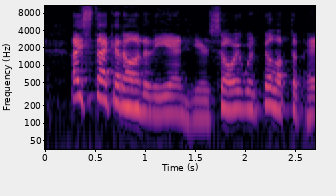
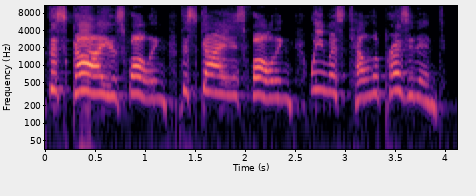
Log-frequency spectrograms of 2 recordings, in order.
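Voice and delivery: high, loud clucking alarm; shrieky chicken sounding the alarm; panicked clucking hen; 10 semitones higher, 10 dB louder than usual. A narrator's reading.

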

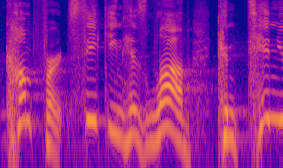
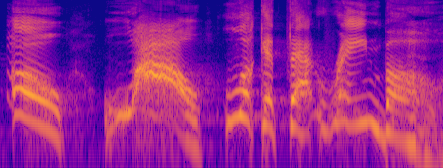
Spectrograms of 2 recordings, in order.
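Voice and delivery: higher, slow wonder; amazed; 5 semitones higher, much slower than usual. Retold or imitated. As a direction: marvel as it finally appears. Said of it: "and I went".

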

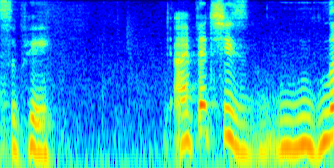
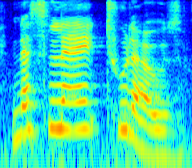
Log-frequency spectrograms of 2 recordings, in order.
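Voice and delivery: "Nestlé Toulouse" said slowly with a mock French accent; 2 semitones higher, slower than usual. French name said with flair.

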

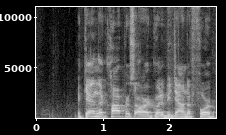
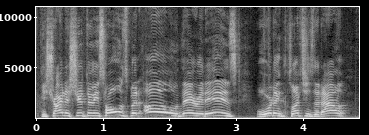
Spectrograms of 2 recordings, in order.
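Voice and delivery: rising, higher excited play-by-play; 6 semitones higher than usual. Real, not acted. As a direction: build the hype as the clutch unfolds. Clutch moment in live cast.

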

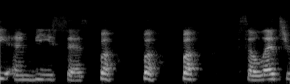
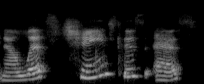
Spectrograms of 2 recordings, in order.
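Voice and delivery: ordinary talk

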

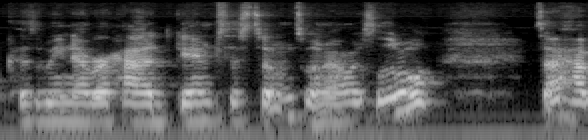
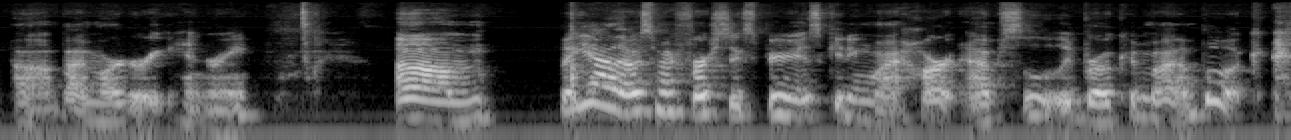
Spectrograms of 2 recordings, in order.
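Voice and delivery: ordinary talk

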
